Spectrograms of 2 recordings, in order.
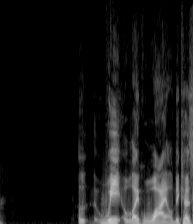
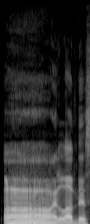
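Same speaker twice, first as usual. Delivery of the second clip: slow, louder savoring; real excitement; 3 semitones higher, 4 dB louder, slower than usual. Real, not acted. Podcaster savoring the lead, excited. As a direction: relish every word. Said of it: "way too much excitement".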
